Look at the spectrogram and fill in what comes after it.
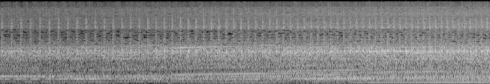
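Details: BMW M52 inline-six, hot, ticking only above 85 °C engine temperature, louder over last 6 months; tappets (HVA) and guides already replaced; hot oil pressure at cylinder head only 2.25 bar at 5000 rpm. Quick even light tick, tappet-like; source not pinned down.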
